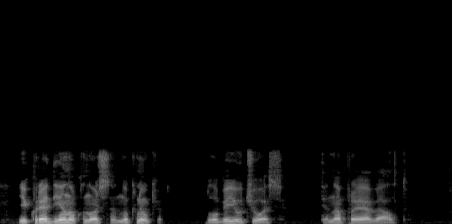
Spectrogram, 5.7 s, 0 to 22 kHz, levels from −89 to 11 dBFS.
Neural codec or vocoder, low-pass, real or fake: none; 7.2 kHz; real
